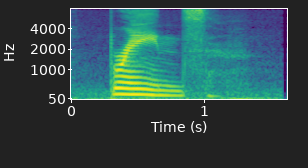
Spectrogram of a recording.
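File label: "brains", US English; pronunciations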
